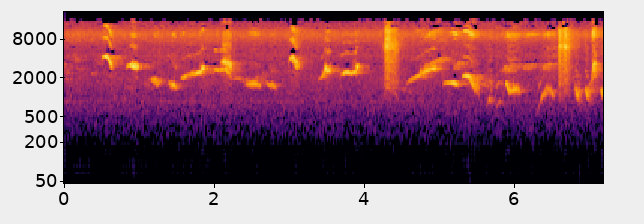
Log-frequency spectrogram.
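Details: Actively singing white-rumped shama, a recording meant to revive shamas that lack stamina or have stopped singing. It pours out varied rich whistles and swooping slurs in a steady run, broken by a few sharp clicking rasps near the end.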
